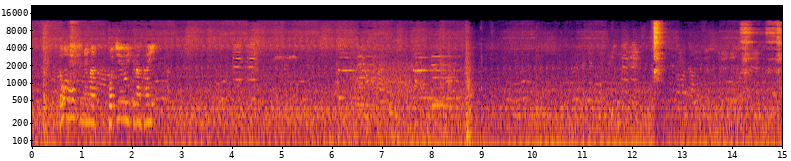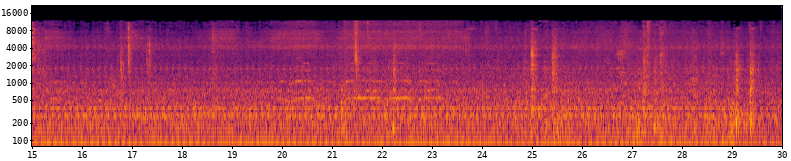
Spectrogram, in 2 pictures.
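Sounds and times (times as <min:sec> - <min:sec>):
electric train motor hum: 0:00.0 - 0:12.4.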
